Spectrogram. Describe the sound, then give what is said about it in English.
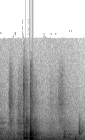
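A fridge door opens and thumps shut with a sharp clunk as oil and Parmesan cheese are put back in the fridge while making popcorn, followed by a couple of softer knocks, with no one talking. “I'm going to put the oil back, Parmesan cheese back in the fridge.”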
